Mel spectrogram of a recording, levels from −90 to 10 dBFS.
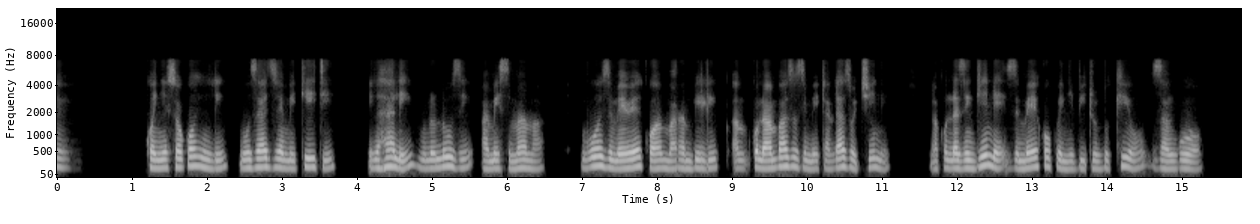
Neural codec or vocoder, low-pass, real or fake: codec, 16 kHz, about 1 kbps, DyCAST, with the encoder's durations; 7.2 kHz; fake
